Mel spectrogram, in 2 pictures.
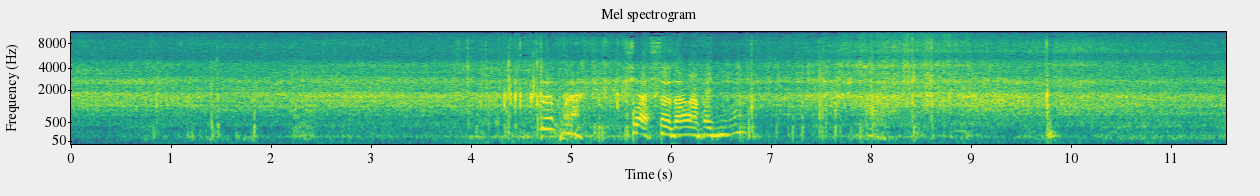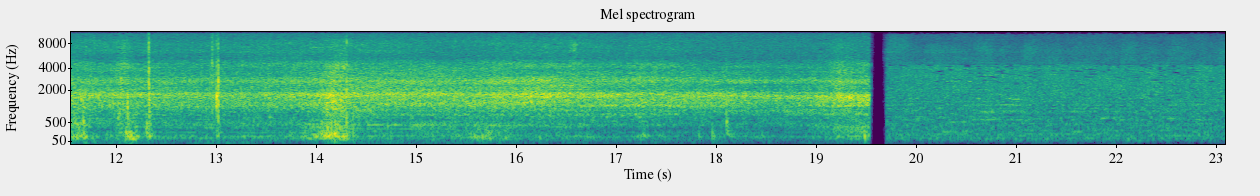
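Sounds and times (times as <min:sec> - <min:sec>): street traffic noise: 0:00.0 - 0:23.0
knocks and bumps of motorcycle: 0:06.6 - 0:15.9.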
